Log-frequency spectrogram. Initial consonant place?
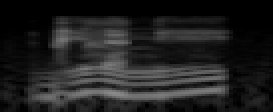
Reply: labial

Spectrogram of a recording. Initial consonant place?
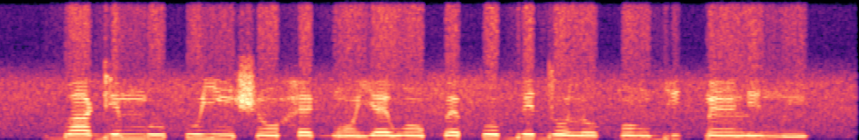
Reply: labial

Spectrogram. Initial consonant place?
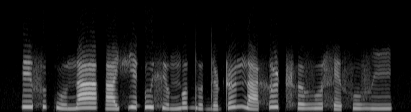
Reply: labial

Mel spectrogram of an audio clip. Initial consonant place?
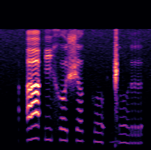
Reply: glottal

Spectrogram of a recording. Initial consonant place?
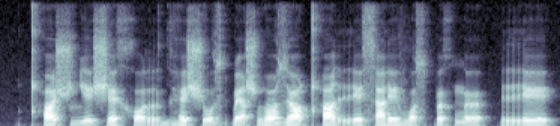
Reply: uvular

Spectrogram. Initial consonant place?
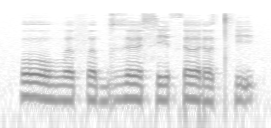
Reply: labial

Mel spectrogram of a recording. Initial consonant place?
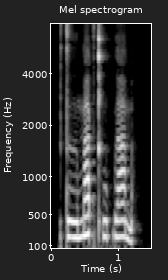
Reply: alveolar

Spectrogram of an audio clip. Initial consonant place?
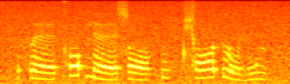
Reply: labial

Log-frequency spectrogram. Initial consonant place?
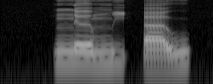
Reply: alveolar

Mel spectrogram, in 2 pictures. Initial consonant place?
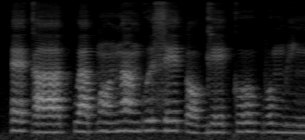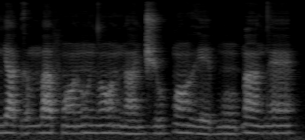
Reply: velar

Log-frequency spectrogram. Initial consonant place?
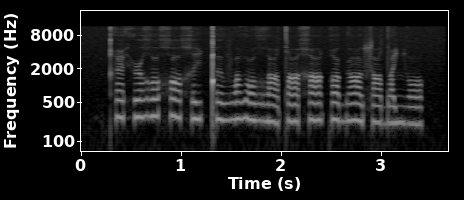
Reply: uvular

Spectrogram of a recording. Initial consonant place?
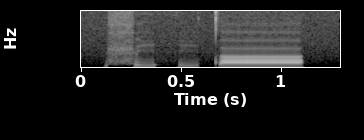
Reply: retroflex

